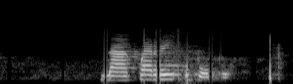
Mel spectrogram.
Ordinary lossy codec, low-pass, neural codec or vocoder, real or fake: AAC, 24 kbps; 5.4 kHz; vocoder, 44.1 kHz, 128 mel bands every 256 samples, BigVGAN v2; fake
